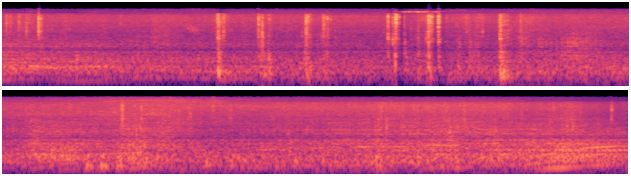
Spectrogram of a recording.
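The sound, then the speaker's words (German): A car drives along a bicycle street in Hamburg with a steady rumble of engine and road noise, scattered clicks and rattles early on, then the hum swells slightly as it slows and brakes. “Warum bremst du denn hier an der Fahrradstraße?”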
